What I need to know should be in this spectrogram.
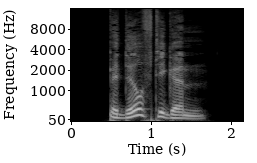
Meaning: strong dative masculine/neuter singular of bedürftig
- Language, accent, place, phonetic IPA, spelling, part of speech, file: German, Germany, Berlin, [bəˈdʏʁftɪɡəm], bedürftigem, adjective, De-bedürftigem.ogg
